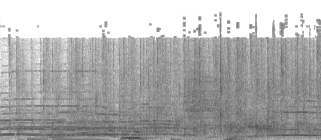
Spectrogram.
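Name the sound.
audience applause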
